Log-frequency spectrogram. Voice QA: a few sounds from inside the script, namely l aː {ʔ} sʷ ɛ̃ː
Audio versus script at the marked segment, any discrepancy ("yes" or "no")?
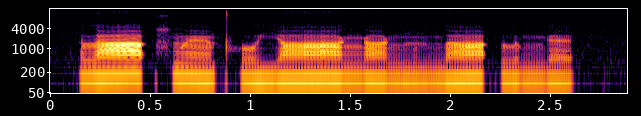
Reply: no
